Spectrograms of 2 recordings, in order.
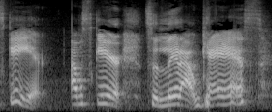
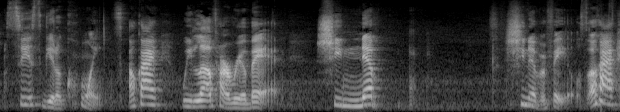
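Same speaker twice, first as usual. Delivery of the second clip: ordinary delivery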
